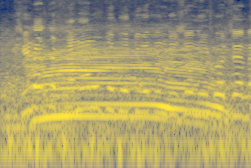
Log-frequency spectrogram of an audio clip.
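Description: A cow moos loudly and close by at a Bangladeshi cattle market, one long drawn-out low call that holds for more than two seconds.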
